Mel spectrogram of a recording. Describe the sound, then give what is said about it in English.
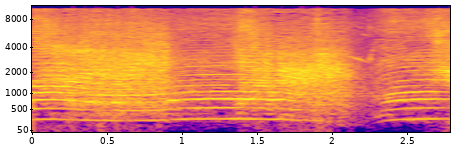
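A hand blender mashes food with a steady buzzing motor whine and gritty churning noise, briefly dipping in pitch near the end before revving back up. “So I have to improvise. I'm using a hand blender and it totally works.”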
